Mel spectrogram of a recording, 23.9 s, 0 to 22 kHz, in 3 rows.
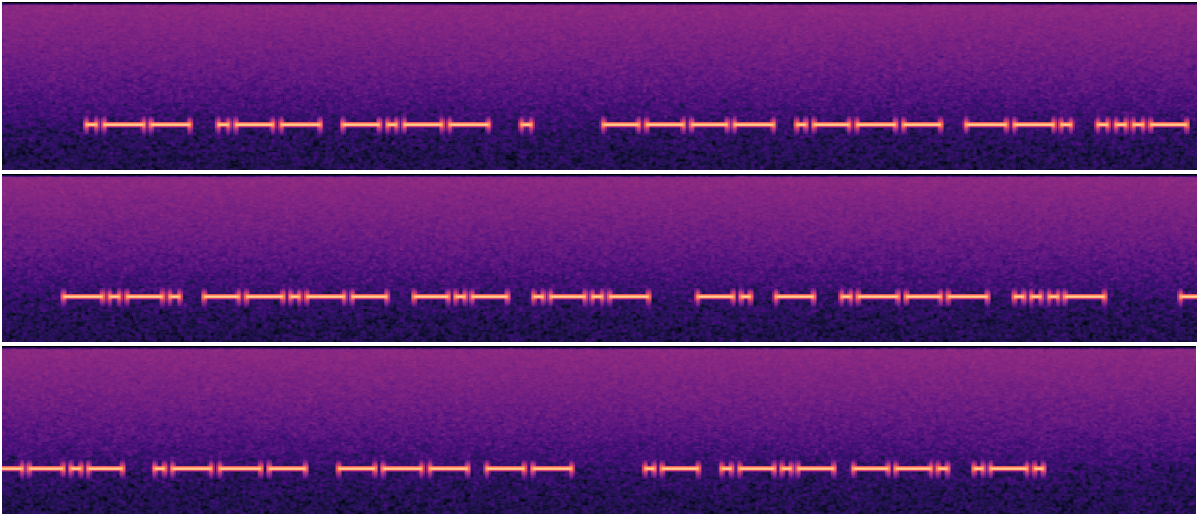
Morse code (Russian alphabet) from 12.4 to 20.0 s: НТЙЖ ЩЙОМ

